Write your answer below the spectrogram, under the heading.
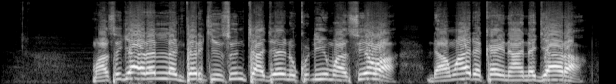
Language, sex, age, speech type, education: Hausa, male, 46-60, read, secondary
